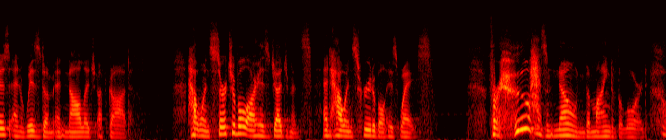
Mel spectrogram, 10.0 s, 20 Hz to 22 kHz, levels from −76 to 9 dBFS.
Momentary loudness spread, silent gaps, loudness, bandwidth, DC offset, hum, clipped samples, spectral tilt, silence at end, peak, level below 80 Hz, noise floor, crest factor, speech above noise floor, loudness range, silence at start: 16 LU; none; -30 LUFS; 17 kHz; under 0.1%; none; under 0.1%; -6 dB/octave; 0 s; -8 dBFS; -68 dBFS; -65 dBFS; 22 dB; 35 dB; 4 LU; 0 s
